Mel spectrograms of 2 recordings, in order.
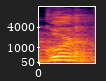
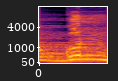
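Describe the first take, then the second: First: गुण ending in retroflex ṇ; correct nasal. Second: गुण ending in dental n, "gun"; common mispronunciation. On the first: Teacher correcting students, गुण with retroflex ṇ. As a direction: curl the tongue back on the end of गुण. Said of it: "जबकि होता है". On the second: Teacher showing most people's mistake, गुण as "gun". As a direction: close गुण on a plain n. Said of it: "अधिकांश लोग हमने देखा है". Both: Shown as a demonstration.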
